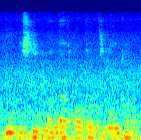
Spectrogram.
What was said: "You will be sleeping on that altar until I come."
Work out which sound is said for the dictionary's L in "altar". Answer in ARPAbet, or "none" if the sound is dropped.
none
